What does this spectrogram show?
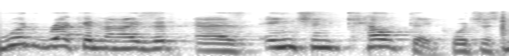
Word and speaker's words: Celtic: because I found out, obviously we've got Celtic football team over in Glasgow. Yeah. It's called that rather than Celtic because that was just how everyone pronounced it about 100 years ago.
